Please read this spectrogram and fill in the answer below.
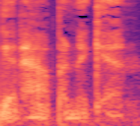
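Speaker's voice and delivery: hushed, unvoiced grieving whisper. Real, not acted. Priest lamenting to listeners, grieving whisper. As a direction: breathe it out as a sad confession. Grief after applause for vows.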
